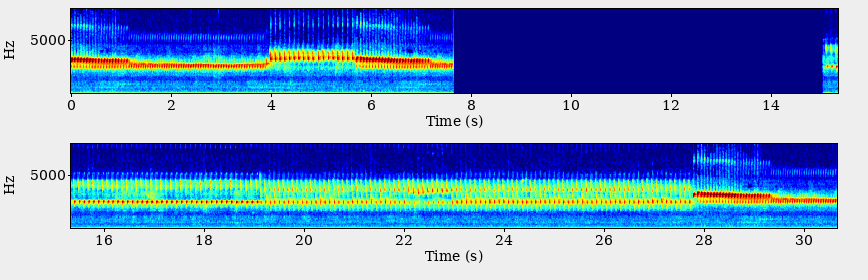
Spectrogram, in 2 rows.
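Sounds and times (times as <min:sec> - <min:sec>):
canary singing trills: 0:00.0 - 0:07.7, 0:15.1 - 0:30.6.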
